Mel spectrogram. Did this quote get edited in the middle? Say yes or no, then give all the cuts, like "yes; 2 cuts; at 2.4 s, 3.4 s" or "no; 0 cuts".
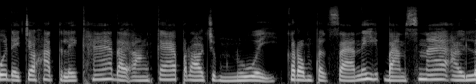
yes; 1 cut; at 2.8 s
